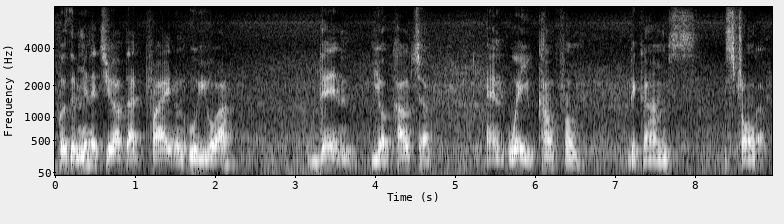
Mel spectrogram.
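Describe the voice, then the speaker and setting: A man's voice: fairly low pitch, steady tone, takes it slowly, long pauses. Echoey Kenyan man giving earnest interview answers. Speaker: interview guest, property developer. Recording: echoey, distant mic, faint background noise.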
